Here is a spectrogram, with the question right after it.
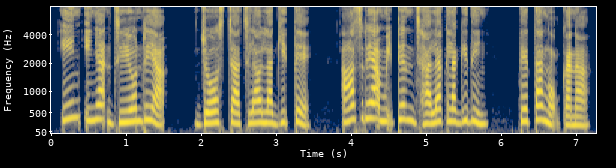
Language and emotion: Santali, sad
